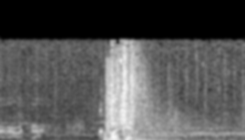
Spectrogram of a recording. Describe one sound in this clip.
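A heavy landing thumps after a jump.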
